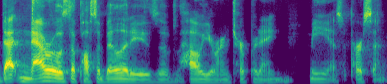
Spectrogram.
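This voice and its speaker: On a very clean recording with a silent background, a man with a slight Boston accent speaks at a fairly low pitch with fairly even intonation. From Boston, US. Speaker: anthropologist, book contributor. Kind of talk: panel discussion. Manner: halting, many fillers.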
